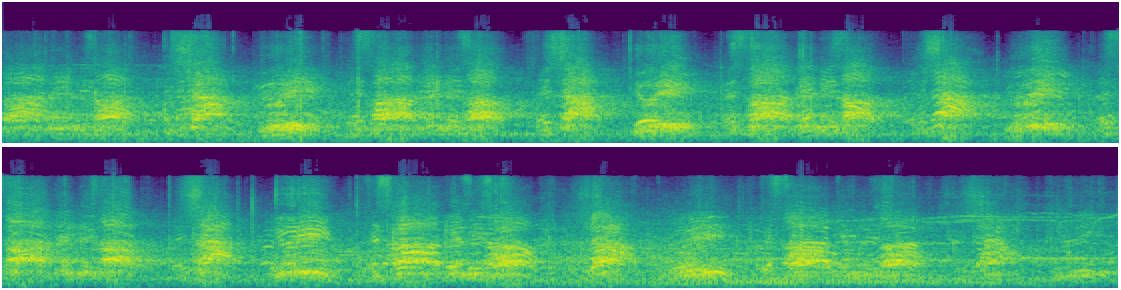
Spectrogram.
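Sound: protest crowd chanting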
